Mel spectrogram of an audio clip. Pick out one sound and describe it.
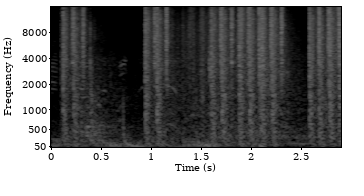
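A rapid burst of gunfire rattles.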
